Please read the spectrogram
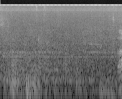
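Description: Low rumbling and a soft thump about half a second in: handling noise from a handheld microphone held by someone who is not speaking.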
